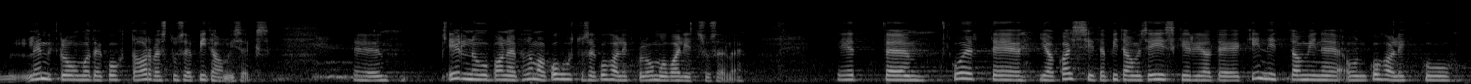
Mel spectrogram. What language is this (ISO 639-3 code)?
est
